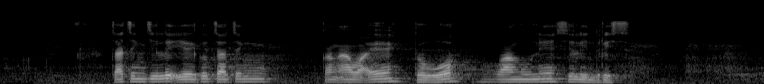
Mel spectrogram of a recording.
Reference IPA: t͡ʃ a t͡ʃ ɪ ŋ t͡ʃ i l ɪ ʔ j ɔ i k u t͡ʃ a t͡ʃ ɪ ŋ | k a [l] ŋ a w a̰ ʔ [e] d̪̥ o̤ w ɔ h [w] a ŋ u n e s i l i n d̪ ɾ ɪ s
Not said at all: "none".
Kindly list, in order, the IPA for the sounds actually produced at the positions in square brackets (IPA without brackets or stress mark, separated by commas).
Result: none, e, w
